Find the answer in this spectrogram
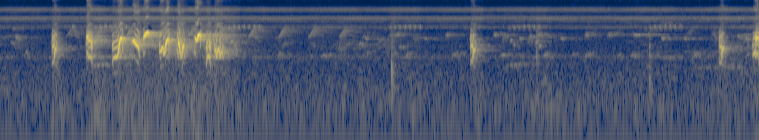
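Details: Red-whiskered bulbul chopping song for luring wild birds. One rapid, warbling phrase of chirpy notes is followed by scattered single chirps after a pause, over a faint constant high tone.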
